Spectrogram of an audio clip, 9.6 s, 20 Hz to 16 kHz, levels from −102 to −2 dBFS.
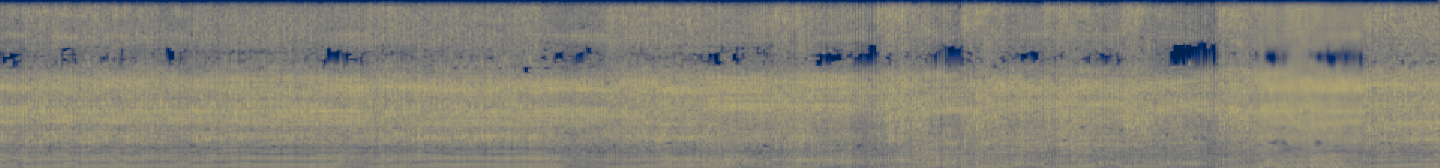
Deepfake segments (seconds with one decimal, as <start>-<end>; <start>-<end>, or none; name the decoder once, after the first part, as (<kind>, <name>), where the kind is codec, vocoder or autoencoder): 8.4-9.1 (vocoder, Vocos)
